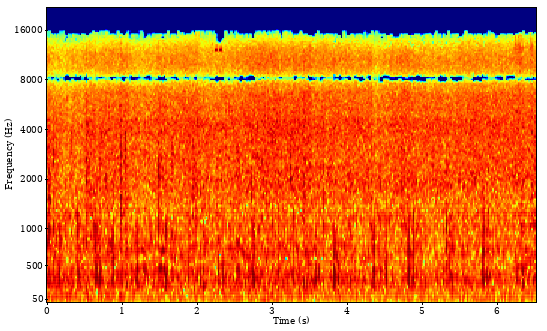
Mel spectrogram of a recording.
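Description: Bellagio fountain water jets shooting up and splashing back onto the lake, a steady rushing noise, with wind buffeting the microphone.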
